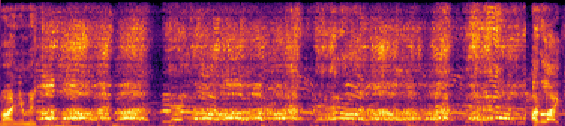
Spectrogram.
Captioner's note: crowd chanting Allahu Akbar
